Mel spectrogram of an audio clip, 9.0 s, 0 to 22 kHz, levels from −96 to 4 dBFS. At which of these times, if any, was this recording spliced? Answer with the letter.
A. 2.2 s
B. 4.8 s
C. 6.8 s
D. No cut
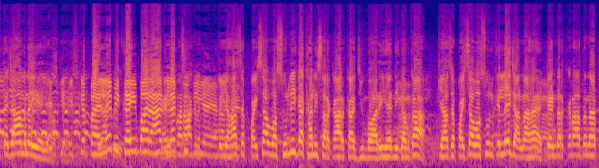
D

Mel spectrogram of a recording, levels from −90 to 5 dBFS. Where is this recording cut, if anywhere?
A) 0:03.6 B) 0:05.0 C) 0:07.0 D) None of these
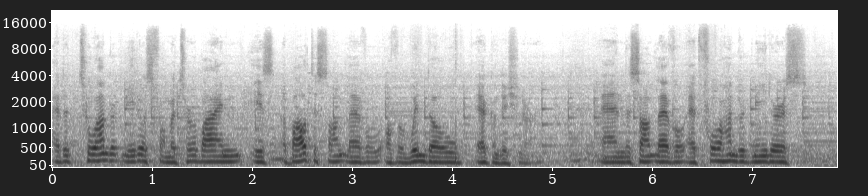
D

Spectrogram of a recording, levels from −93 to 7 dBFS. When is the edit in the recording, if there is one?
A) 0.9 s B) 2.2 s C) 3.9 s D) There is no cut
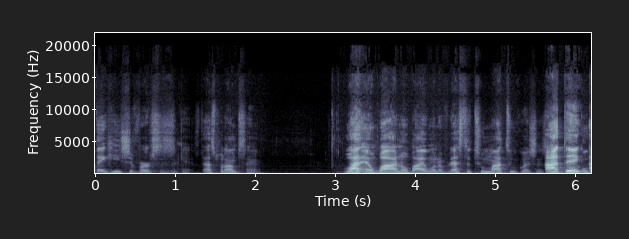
D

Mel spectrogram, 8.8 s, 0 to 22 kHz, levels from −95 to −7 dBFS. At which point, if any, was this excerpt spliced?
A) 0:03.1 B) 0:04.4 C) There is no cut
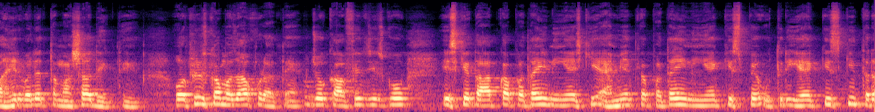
A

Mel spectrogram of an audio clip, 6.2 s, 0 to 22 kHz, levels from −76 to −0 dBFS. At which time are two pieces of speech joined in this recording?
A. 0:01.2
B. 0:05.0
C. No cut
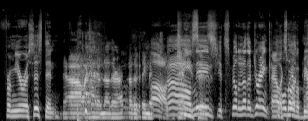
A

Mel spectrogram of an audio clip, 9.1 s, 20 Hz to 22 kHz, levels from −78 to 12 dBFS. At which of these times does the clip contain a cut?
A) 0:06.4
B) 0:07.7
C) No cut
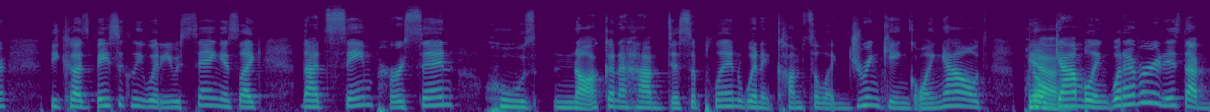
B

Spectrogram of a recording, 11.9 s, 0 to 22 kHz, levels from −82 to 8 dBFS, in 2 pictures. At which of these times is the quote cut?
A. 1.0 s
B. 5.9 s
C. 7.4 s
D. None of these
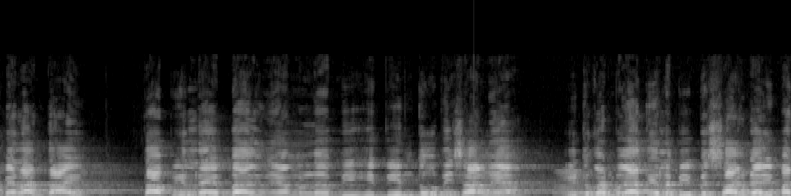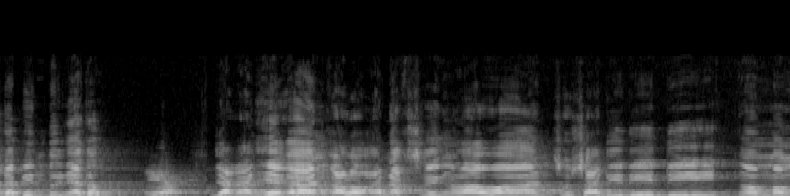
C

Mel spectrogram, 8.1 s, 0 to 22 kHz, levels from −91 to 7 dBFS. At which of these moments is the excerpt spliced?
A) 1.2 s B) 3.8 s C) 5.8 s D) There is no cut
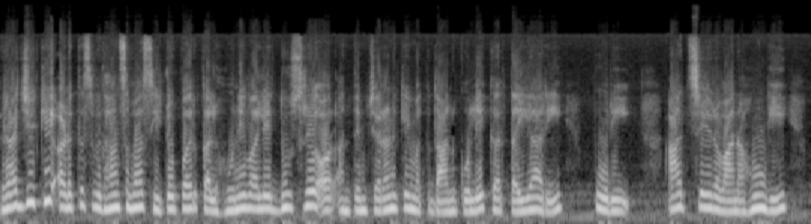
D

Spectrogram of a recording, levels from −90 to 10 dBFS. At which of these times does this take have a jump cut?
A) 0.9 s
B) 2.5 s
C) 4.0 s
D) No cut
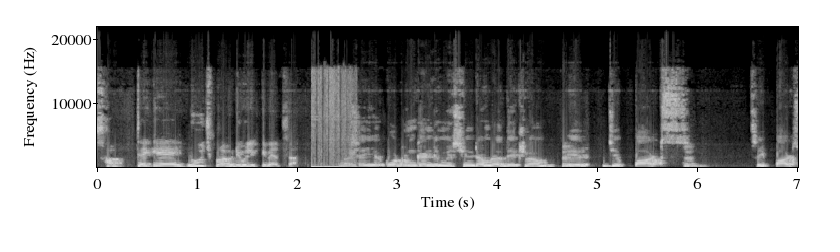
B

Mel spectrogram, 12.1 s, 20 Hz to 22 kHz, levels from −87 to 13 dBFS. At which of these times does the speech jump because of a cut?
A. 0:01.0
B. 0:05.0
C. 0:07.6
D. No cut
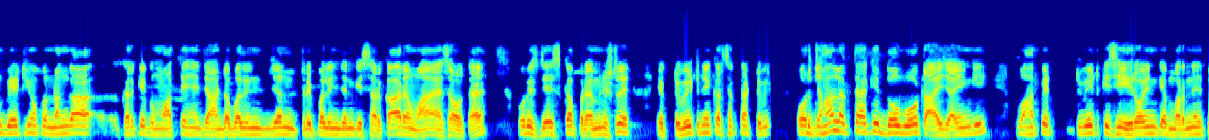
C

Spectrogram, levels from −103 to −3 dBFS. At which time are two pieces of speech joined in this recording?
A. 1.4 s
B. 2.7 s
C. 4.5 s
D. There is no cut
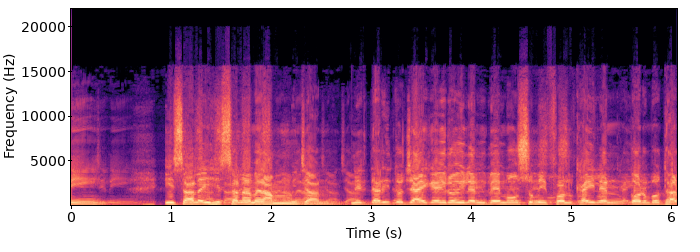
B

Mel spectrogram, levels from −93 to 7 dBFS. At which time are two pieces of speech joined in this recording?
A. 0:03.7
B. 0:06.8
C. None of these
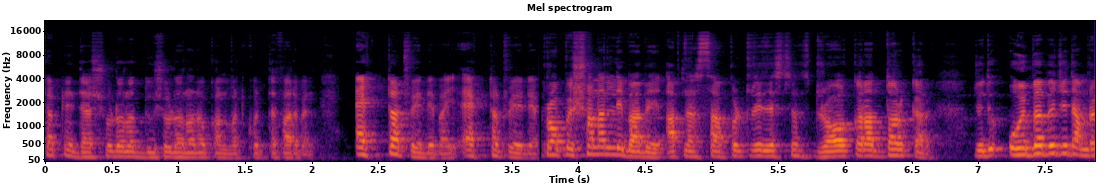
A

